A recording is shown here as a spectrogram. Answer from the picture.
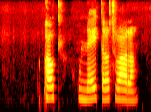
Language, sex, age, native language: Icelandic, male, 9, Icelandic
